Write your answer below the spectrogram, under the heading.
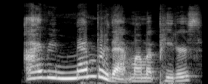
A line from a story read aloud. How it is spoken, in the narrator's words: Pearson laughed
